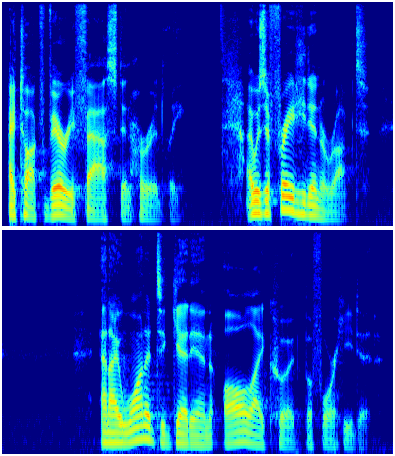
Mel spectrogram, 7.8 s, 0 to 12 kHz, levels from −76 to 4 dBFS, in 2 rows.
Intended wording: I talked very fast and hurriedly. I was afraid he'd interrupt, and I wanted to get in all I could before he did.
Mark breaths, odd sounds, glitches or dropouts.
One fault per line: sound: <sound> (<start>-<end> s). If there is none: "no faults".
no faults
